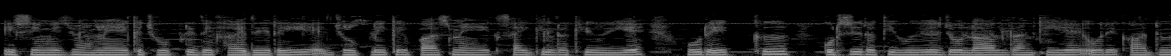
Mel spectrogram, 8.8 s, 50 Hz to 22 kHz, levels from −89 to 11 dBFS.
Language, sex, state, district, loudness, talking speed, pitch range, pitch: Hindi, female, West Bengal, Dakshin Dinajpur, -36 LUFS, 225 wpm, 150-165 Hz, 155 Hz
